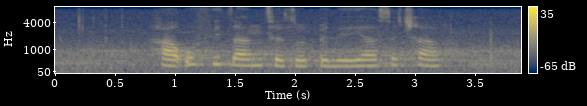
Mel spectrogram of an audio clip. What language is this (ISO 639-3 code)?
sot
